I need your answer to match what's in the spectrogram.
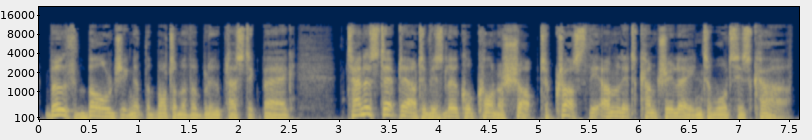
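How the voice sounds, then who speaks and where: A male narrator reading a thriller audiobook in a steady, measured way. His voice is husky and moves a lot in pitch, and the recording is close and dry. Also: dry recording.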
